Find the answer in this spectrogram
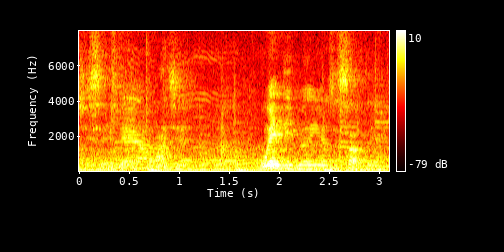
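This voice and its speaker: Loud music plays in the background as a man with an American accent talks at a fairly quick pace, with audible room echo. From Brooklyn, New York. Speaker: performer and percussion workshop teacher. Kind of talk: talk at a community presentation. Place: kitchen.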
